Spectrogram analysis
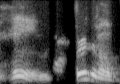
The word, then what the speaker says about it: Haim: hear the last name hame first of all people that mispronounce it i'm like you're definitely not from toronto if you don't if you can't pronounce hame like but if you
